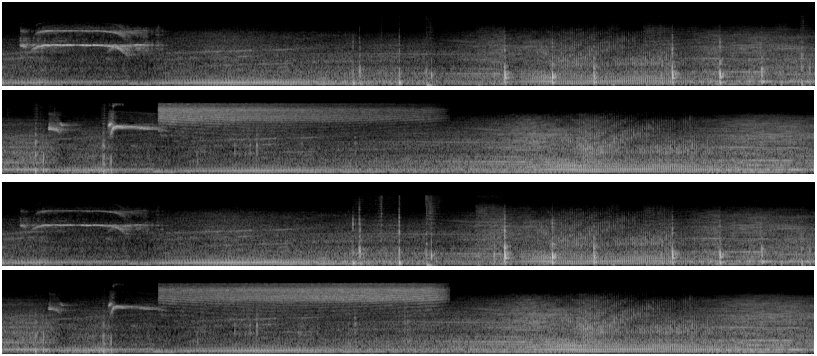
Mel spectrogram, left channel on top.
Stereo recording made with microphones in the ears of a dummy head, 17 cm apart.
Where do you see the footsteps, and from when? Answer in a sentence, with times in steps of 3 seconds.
You can hear the footsteps not at all from 0 s, on the right from 3 s, on the left from 6 s, in the centre from 9 s, on the right from 12 s and not at all from 15 s.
